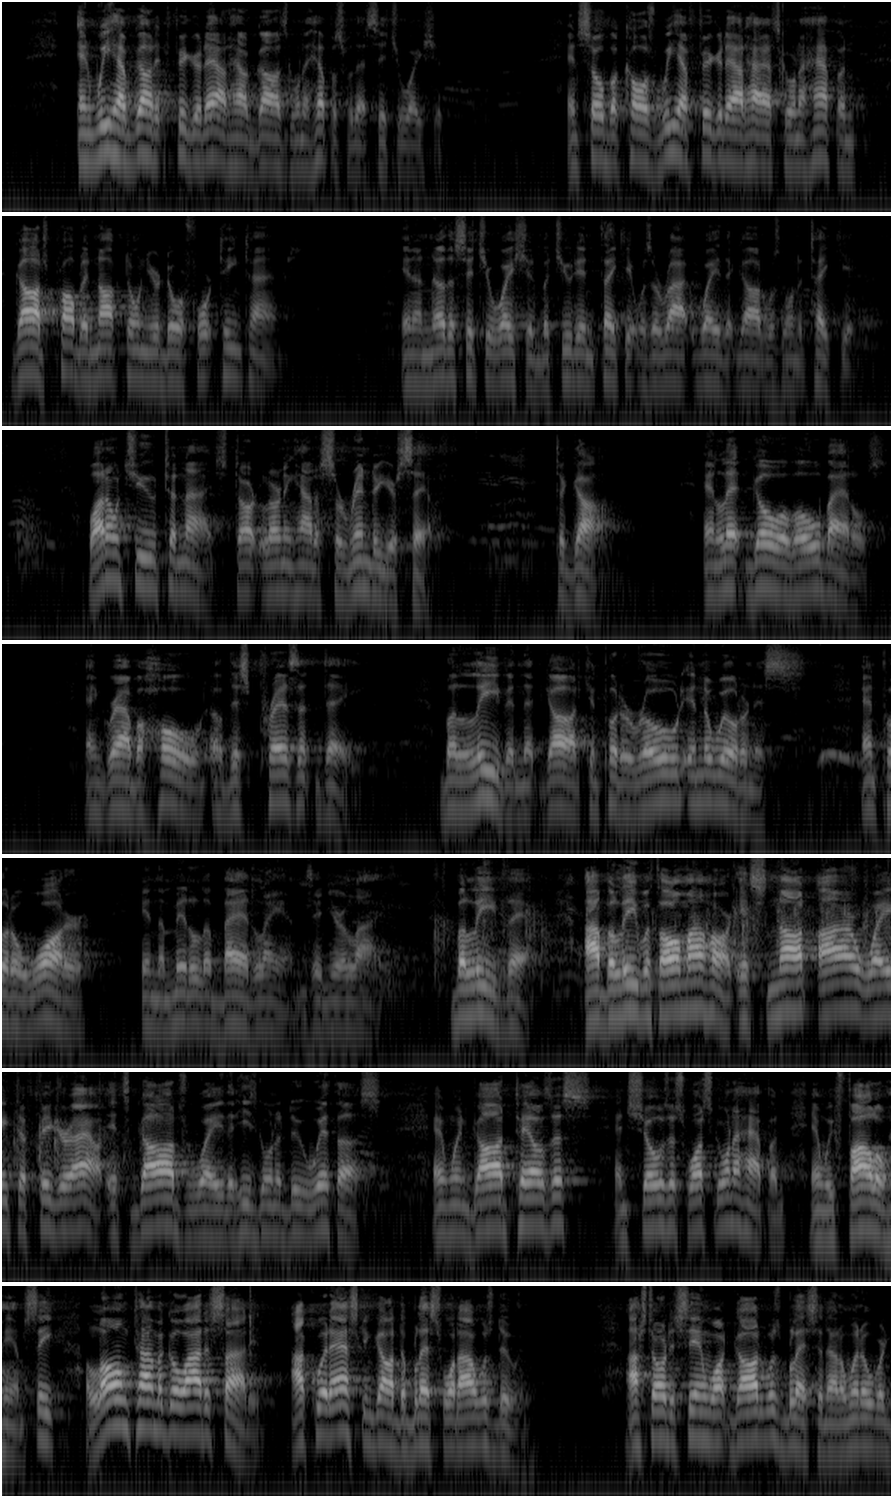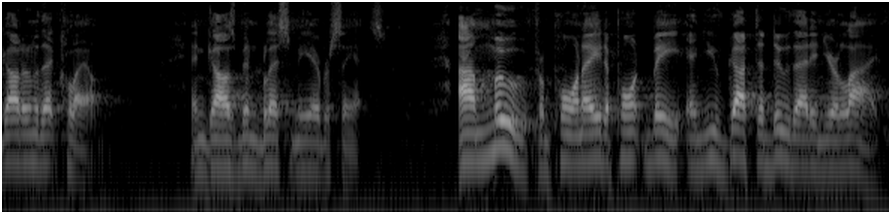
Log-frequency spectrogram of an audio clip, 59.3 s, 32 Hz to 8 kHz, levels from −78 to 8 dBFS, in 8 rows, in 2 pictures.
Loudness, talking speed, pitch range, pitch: -36 LUFS, 205 wpm, 115-150 Hz, 130 Hz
